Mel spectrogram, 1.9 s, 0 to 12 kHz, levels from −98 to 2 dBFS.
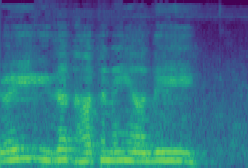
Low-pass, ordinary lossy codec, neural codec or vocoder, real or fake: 10.8 kHz; Opus, 24 kbps; vocoder, 48 kHz, 128 mel bands, Vocos; fake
